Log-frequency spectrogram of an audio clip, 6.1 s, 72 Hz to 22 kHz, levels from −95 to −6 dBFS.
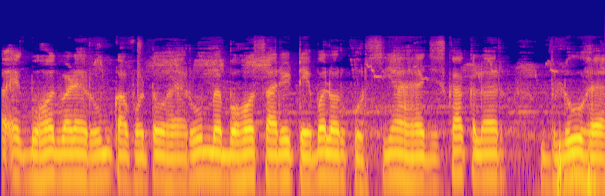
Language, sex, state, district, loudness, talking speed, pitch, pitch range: Hindi, male, Jharkhand, Palamu, -16 LUFS, 190 wpm, 120 Hz, 115-125 Hz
